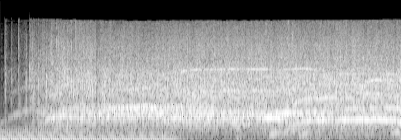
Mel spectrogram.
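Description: Studio audience applauding and cheering at the end of a ballroom dance. The band's last held chord stops about two seconds in.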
